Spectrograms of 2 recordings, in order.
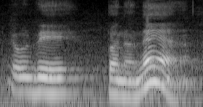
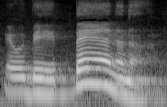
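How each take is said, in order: First: The stress is on the third syllable. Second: The stress is on the first syllable. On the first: "If we stress this one" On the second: "now if we stress this one"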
